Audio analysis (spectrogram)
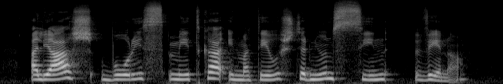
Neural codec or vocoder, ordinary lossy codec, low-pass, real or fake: none; none; none; real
